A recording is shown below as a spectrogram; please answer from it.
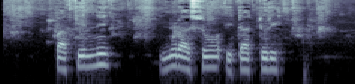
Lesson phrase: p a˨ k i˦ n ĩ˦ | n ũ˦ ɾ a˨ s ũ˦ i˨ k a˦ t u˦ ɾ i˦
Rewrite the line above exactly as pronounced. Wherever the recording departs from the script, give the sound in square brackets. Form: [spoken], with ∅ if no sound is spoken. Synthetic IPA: p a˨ k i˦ n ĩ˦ | n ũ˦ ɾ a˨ s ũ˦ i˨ [t] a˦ t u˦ ɾ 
